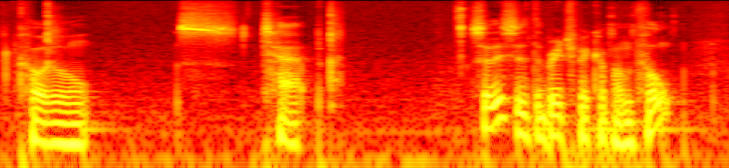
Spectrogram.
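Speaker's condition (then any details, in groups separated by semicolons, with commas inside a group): No condition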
